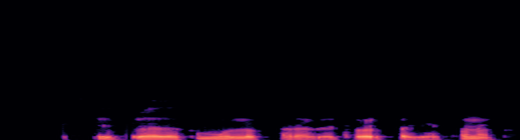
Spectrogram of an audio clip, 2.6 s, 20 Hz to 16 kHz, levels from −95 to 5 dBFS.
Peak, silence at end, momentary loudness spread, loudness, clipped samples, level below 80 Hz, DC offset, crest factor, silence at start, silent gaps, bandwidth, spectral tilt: -6 dBFS; 0.15 s; 8 LU; -24 LUFS; under 0.1%; -62 dBFS; under 0.1%; 18 dB; 0.5 s; none; 2.6 kHz; -14.5 dB/octave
